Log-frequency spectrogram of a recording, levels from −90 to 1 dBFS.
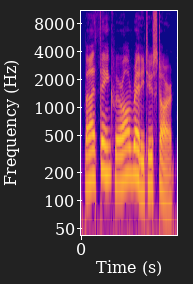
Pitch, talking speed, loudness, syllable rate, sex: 155 Hz, 250 wpm, -14 LUFS, 5.8 syllables/s, male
